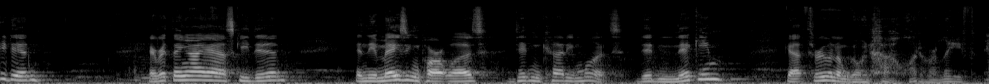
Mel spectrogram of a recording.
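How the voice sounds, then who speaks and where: Moderate pace and a dark, mellow tone from a man. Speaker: speaker. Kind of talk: eulogy storytelling. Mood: warm, lightly humorous remembrance. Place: church. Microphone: podium.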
